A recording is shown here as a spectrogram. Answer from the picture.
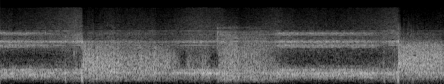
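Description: Steady jet noise inside a fighter cockpit during climb-out: a constant rush of engine and air noise with a steady high whine over it, and a single click about a second in.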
